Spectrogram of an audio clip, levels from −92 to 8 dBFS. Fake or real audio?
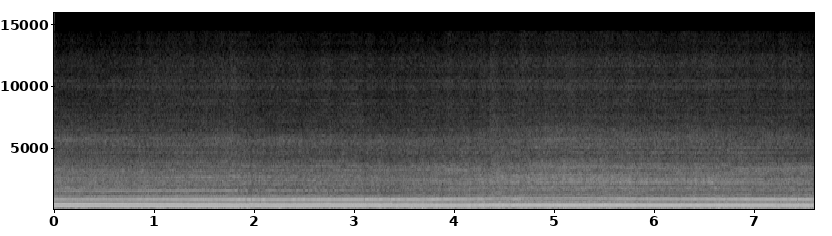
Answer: fake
